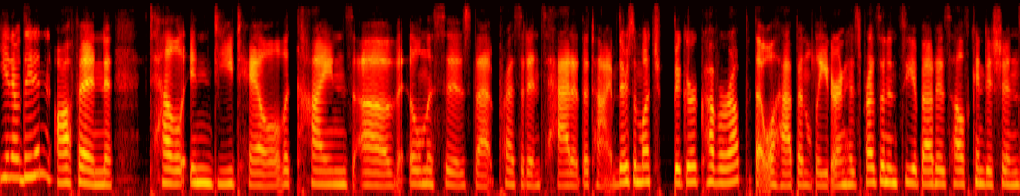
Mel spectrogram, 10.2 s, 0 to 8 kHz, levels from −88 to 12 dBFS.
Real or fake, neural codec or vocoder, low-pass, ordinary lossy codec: real; none; 7.2 kHz; Opus, 24 kbps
